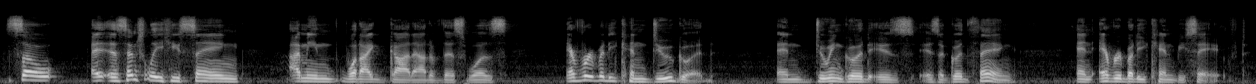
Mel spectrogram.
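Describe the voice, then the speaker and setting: A man co-hosting a casual podcast, talking in an animated way. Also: mid-range voice, unhurried. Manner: animated, reads quotes aloud with emphasis. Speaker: podcast co-host.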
